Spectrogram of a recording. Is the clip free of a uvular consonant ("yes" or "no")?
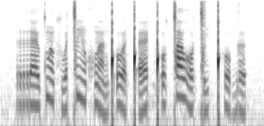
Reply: no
